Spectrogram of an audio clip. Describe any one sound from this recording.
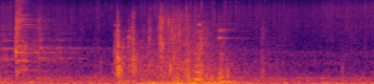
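A heavy wooden door swings open with a loud creak.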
